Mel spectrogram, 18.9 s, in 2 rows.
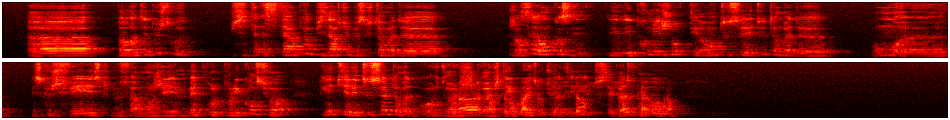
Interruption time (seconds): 14 s

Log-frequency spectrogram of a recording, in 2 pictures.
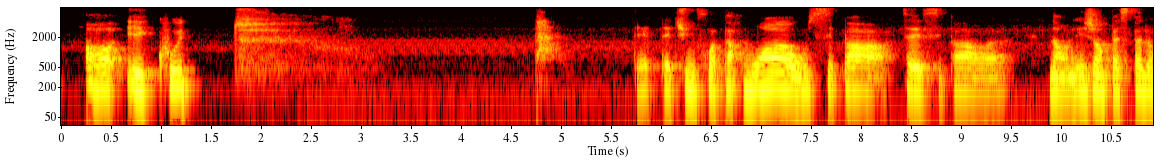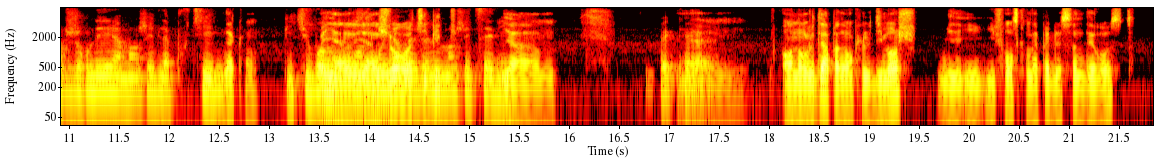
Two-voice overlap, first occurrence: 14 s

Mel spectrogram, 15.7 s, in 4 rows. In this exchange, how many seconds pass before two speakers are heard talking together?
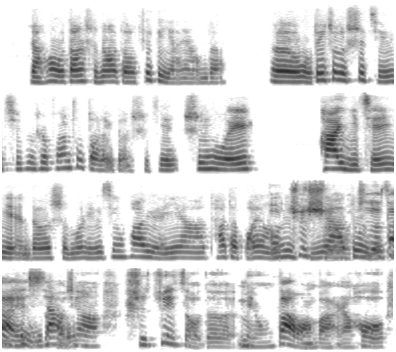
11 s

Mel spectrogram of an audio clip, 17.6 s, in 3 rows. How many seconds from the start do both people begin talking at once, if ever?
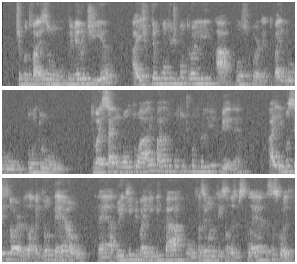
none

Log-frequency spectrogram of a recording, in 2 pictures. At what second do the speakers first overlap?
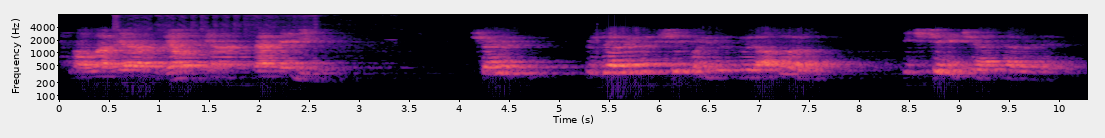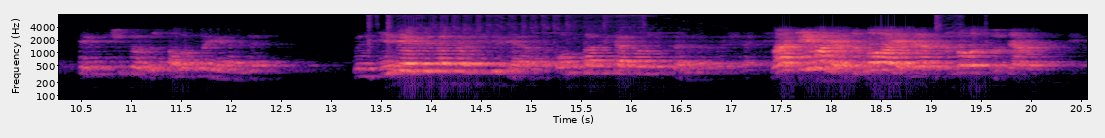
none

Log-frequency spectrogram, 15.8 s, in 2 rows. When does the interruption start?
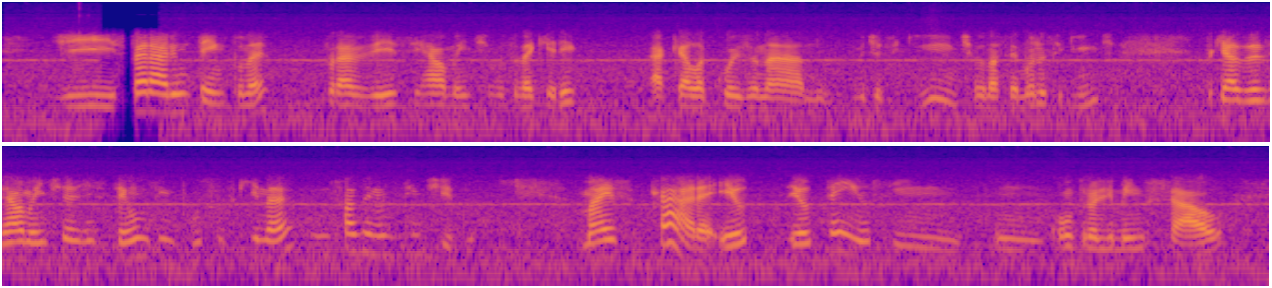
none

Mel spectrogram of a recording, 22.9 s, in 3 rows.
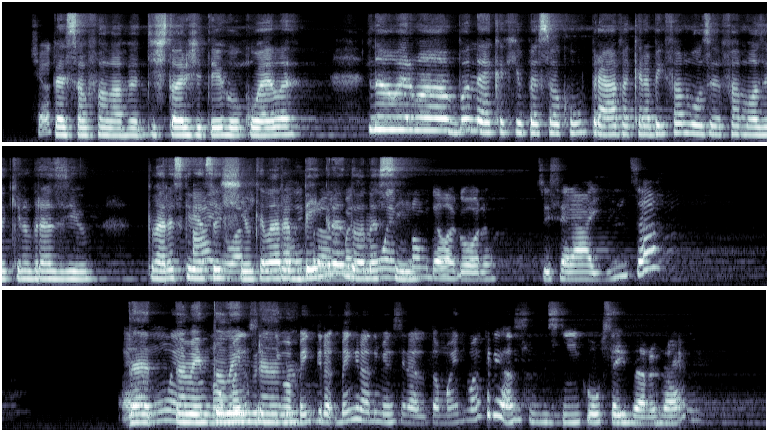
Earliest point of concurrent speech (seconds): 10 s

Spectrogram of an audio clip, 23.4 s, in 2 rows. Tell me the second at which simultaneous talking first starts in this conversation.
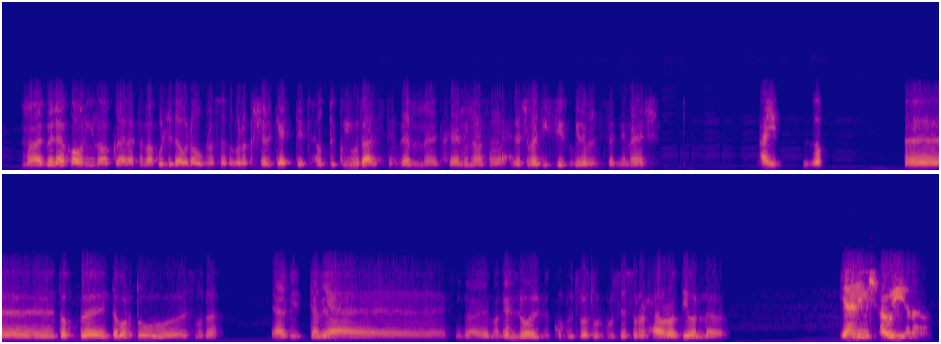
none

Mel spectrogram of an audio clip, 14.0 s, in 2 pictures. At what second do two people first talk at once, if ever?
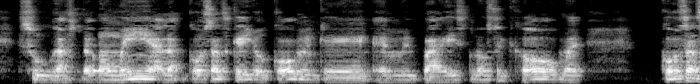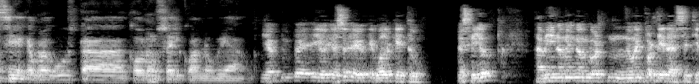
none

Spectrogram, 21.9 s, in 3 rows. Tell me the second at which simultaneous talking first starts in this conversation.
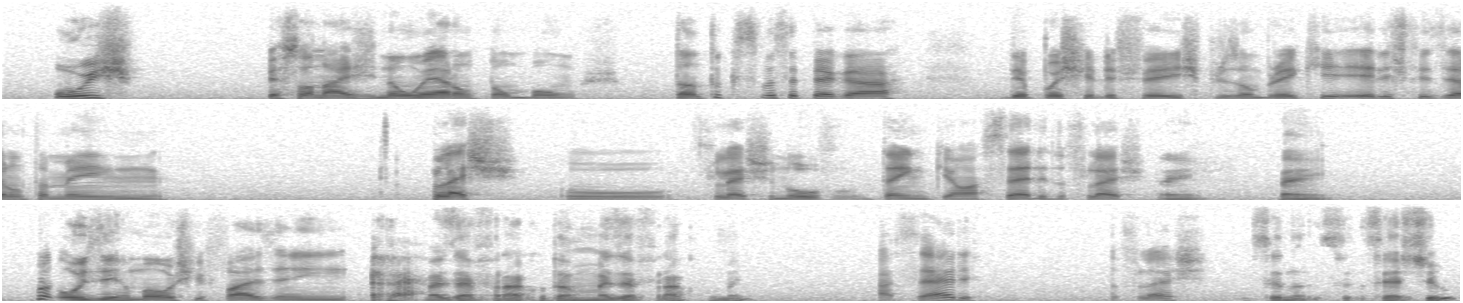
none

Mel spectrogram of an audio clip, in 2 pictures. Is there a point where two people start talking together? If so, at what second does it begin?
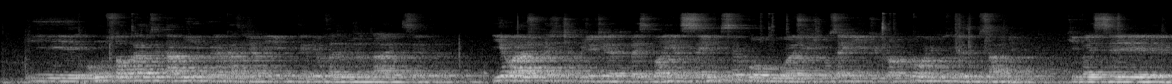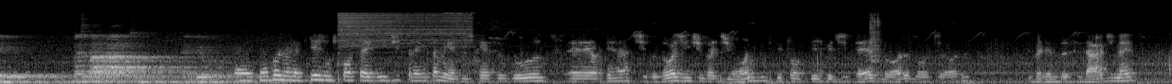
none

